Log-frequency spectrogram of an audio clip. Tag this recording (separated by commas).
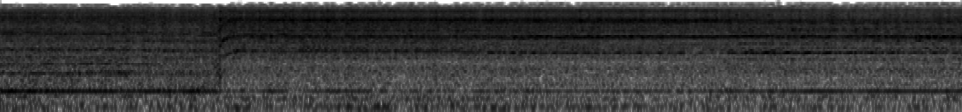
inside a large room or hall, Drill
